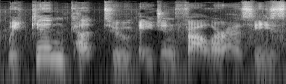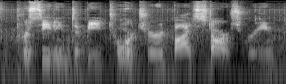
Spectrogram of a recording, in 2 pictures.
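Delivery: ordinary talk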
